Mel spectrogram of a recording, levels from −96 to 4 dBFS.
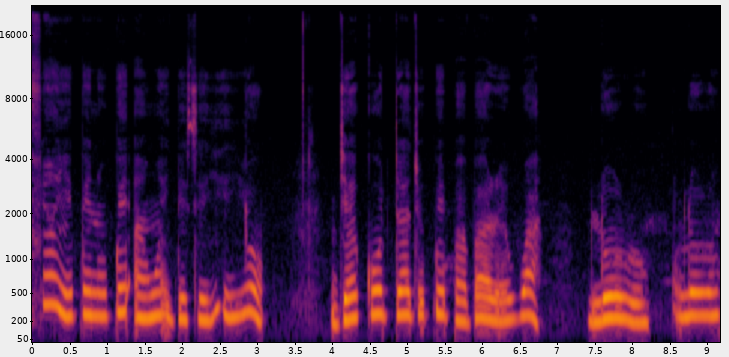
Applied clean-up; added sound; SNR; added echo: none; none; none; none.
